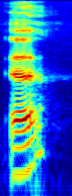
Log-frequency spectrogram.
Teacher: o português brasileiro e o português europeu compartilham mais ou menos esse [ɐ], mas o português brasileiro o tem um pouco mais aberto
